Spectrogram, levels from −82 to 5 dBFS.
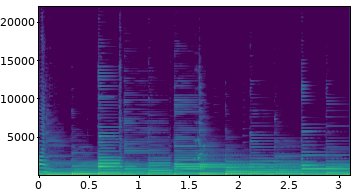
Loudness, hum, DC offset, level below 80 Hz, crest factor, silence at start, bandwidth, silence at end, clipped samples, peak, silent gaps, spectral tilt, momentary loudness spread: -24 LUFS; none; under 0.1%; -56 dBFS; 16 dB; 0 s; 15 kHz; 0 s; under 0.1%; -6 dBFS; none; -7 dB/octave; 5 LU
